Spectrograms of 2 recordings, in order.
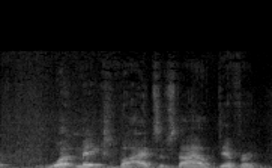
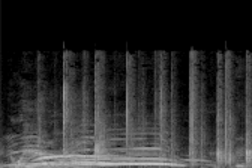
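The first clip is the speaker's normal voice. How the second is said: long, much higher, much louder drawn-out shout; calling for applause; 17 dB louder, much slower than usual. Real, not acted. Host calls the studio crowd to cheer, shouting. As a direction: hype the crowd like an MC, stretching it out.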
